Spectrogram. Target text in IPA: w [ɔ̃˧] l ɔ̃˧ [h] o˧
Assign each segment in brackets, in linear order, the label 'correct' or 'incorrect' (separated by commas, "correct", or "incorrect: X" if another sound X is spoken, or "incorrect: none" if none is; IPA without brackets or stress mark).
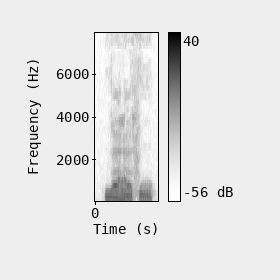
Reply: correct, incorrect: f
